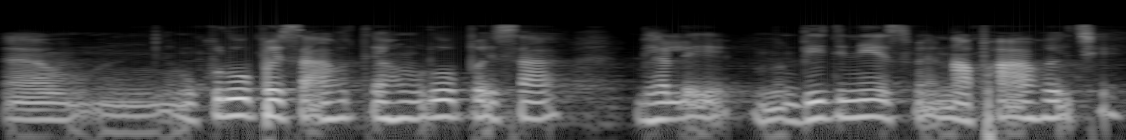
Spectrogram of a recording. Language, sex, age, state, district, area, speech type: Maithili, female, 60+, Bihar, Madhepura, urban, spontaneous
